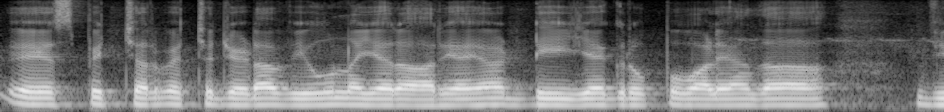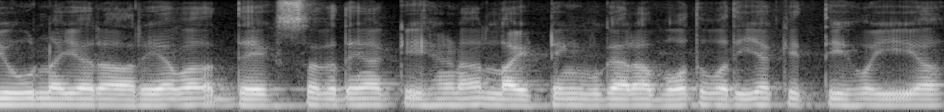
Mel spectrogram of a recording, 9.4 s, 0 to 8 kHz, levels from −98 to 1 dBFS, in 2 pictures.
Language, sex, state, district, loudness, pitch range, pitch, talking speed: Punjabi, male, Punjab, Kapurthala, -15 LUFS, 120-130 Hz, 125 Hz, 180 wpm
